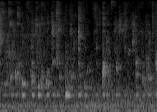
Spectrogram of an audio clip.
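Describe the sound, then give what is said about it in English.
A tap runs in a steady, quiet hiss with small irregular drips plinking through it. The sound is soft, with no voices. “Bit of a rogue tap in there.”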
